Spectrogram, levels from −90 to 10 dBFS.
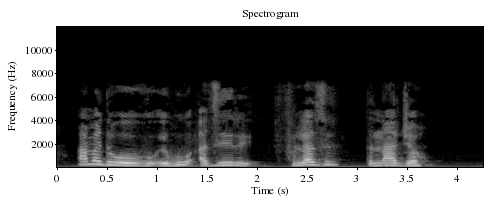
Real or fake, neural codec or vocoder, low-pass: real; none; 7.2 kHz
